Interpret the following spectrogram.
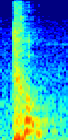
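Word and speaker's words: D'oh: C'est le to, mais ça s'écrit D apostrophe OH. Mais ça se prononce to, normalement.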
